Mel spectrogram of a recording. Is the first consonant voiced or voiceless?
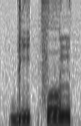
voiced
